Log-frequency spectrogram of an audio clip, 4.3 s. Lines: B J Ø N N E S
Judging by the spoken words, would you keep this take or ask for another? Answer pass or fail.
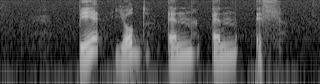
fail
